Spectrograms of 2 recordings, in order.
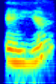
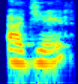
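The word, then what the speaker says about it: ayer: idea that is yesterday don't say a year is ajer oy that is today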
